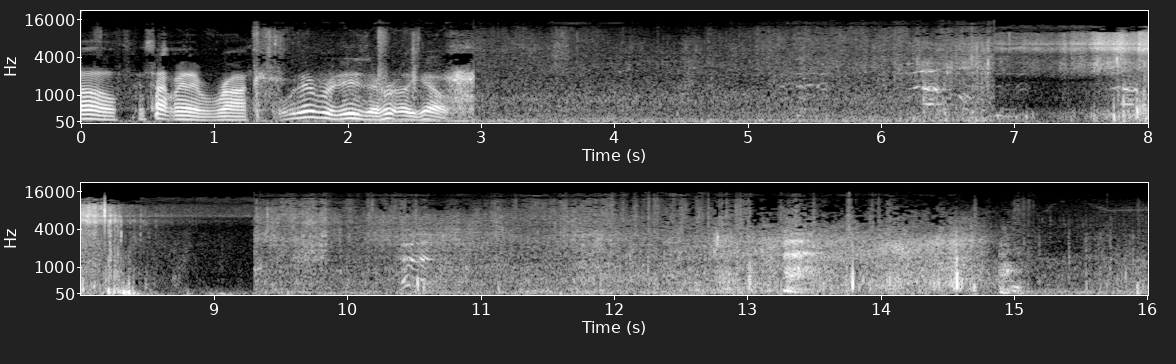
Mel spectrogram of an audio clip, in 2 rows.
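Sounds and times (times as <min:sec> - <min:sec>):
steady rushing noise: 0:02.5 - 0:08.2, 0:09.2 - 0:16.0.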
